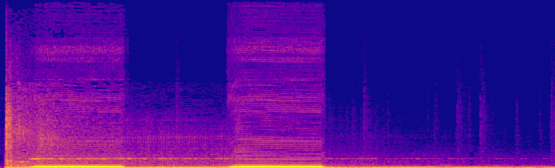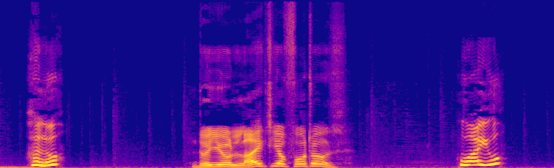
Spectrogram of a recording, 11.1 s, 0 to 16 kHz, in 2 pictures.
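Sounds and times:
low steady music drone: 0.0s - 6.1s
mobile phone vibrating: 0.3s - 1.4s, 2.3s - 3.3s.

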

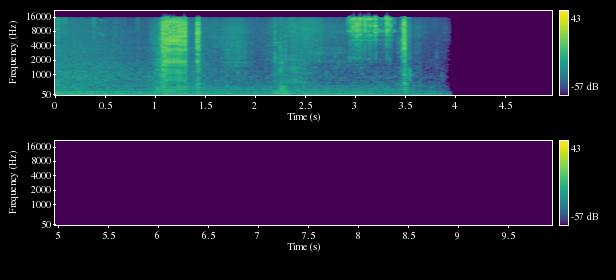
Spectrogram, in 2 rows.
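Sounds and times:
low rumbling ambience: 0.0s - 4.0s.

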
